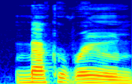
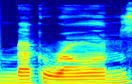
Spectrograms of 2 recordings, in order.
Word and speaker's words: macaron: that's what those um macaroons i'm gonna are macarons how do you say that i always say macaroon and i know it's wrong but macaron i sound like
